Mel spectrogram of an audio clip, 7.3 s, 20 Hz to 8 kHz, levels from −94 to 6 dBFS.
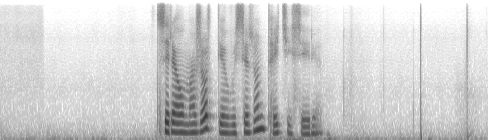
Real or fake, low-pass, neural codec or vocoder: fake; 7.2 kHz; codec, 24 kHz, 0.9 kbps, WavTokenizer, large speech release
